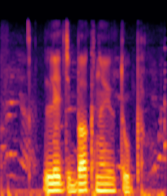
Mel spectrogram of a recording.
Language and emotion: Russian, neutral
